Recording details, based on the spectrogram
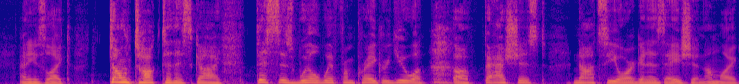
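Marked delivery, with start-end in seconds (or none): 1.1-7.1 high-pitched screamed outburst. Retelling how a protester confronted the interviewee: imitating someone screaming. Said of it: "then he just starts screaming at the person".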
